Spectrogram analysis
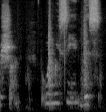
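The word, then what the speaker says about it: -sion: They both have that shun. Sometimes S-I-O-N is pronounced shin, if you say really fast, but it can be either shin or shun.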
